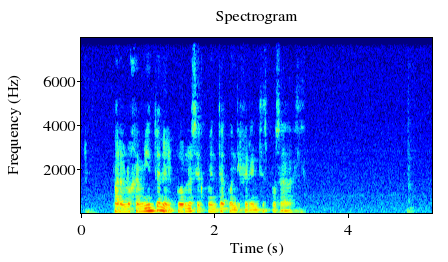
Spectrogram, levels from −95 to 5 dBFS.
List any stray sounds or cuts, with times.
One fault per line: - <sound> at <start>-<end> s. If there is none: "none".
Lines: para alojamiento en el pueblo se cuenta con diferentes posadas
none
